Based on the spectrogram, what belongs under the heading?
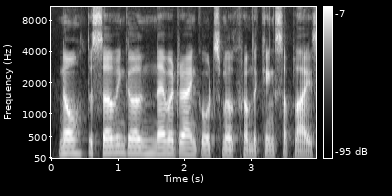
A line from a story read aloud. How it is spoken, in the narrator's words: said the investigators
